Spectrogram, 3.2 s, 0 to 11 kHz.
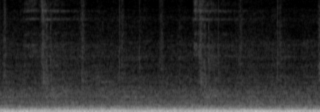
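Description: A Nissan R32 Skyline GTR on the road, its engine giving a steady, loud low rumble with constant road and tyre noise and no clear revving throughout.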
